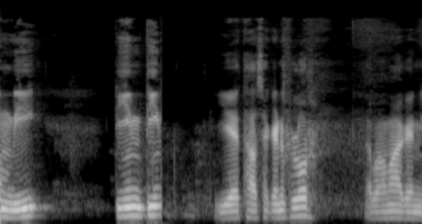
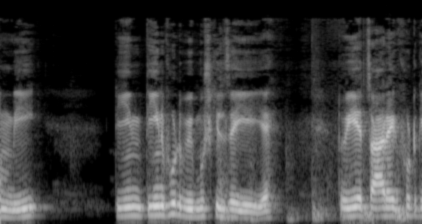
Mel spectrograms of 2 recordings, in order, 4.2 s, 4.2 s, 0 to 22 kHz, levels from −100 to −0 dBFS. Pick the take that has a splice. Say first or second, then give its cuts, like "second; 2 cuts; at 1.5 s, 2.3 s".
first; 1 cut; at 1.6 s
